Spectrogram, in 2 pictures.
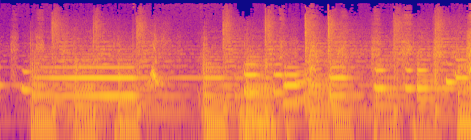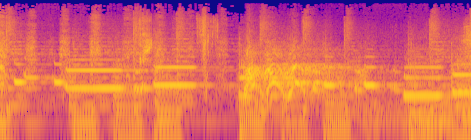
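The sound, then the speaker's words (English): Small puppies bark and yip in quick, overlapping bursts, loud, with a few whimpers mixed in and barely a pause throughout. “When he wasn't sleeping, the big blue cat liked to engage in his third favorite pastime. Annoying small puppies.”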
